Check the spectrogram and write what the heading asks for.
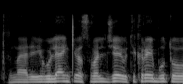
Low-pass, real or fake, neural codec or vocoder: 10.8 kHz; real; none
